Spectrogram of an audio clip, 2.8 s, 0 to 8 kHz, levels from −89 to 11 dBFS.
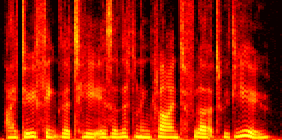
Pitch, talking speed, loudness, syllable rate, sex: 195 Hz, 275 wpm, -17 LUFS, 6.0 syllables/s, female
